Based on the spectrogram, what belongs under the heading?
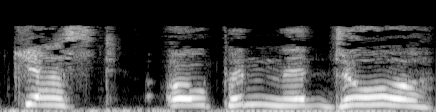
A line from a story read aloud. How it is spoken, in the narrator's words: Matthew pleaded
